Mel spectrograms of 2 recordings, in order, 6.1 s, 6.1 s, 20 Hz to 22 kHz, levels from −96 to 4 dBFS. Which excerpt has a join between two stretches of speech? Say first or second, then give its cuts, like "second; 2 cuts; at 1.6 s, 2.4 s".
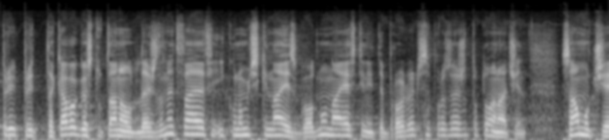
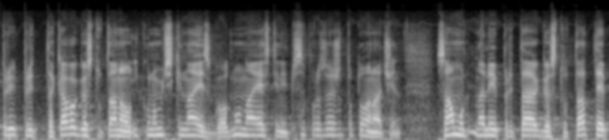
second; 3 cuts; at 1.3 s, 2.9 s, 4.7 s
